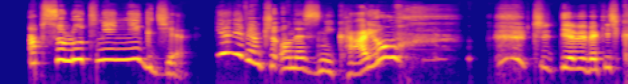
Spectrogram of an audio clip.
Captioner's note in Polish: śmiech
